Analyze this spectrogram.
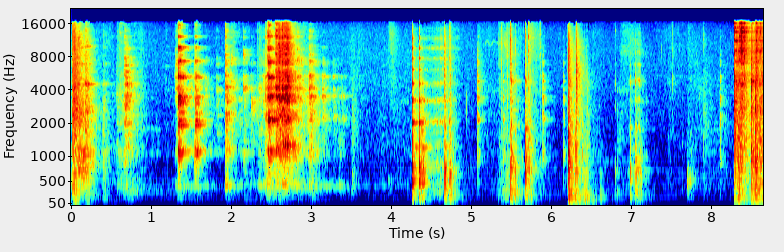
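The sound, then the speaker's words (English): Plates and cutlery clink and clatter while pasta is dished up: many sharp ceramic and metal knocks in irregular clusters, with short pauses between bursts. “I think I'm just going to dish up now. So yeah, let's get some plates.”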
